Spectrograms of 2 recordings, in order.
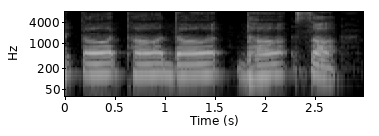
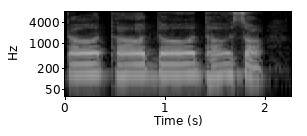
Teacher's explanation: है जैसे त थ द ध स ठीक है तो देखिए जो हमारी जो जीभ है वो ऊपरी दांतों को टच करी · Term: दंत व्यंजन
